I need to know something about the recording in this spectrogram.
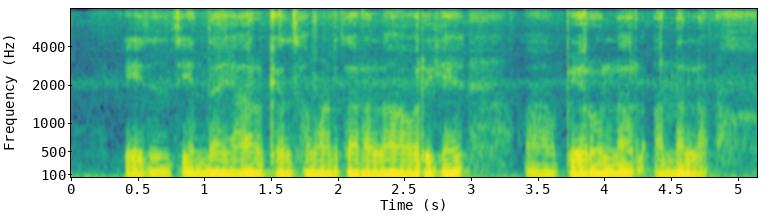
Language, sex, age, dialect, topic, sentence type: Kannada, male, 41-45, Dharwad Kannada, banking, statement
